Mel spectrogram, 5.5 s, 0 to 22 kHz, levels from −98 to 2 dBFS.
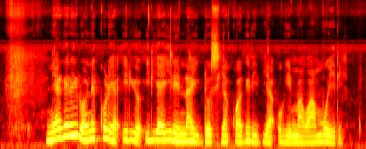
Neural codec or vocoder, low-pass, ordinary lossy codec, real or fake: none; none; none; real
